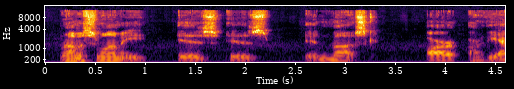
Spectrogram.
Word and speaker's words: Ramaswamy: And Ram, did we ever figure out how to pronounce Vivek's name? Ramaswamy. – Yeah, Is that right? – I thought I did a couple times.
